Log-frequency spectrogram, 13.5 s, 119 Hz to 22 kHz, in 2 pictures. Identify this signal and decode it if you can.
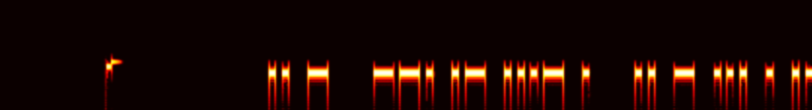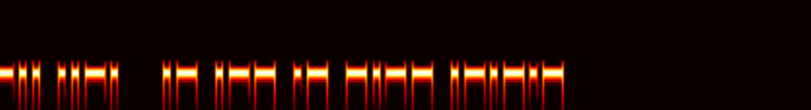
Morse code, heard as a keyed tone, about 22 wpm, 700 Hz. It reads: IT GAVE ITSELF AWAY.
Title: Sentences from Top 1000 Words - Review Part 5 - 22wpm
